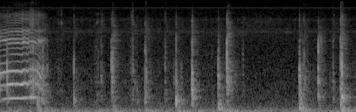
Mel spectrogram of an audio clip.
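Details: Female Nubian goat kid, nine weeks old, captured on a GoPro stakeout; one short wavering bleat at the start, followed by scattered knocks and thumps.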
